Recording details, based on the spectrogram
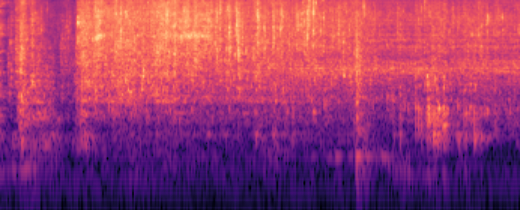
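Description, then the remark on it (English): A toilet flushes with a loud, steady rush of water that fills the whole few seconds, ending in gurgling trickles, as someone attempts to flush a pair of New Balance sneakers down it; a brief dip near the start, no voices. “And even one attempting to flush a pair down the toilet.”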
